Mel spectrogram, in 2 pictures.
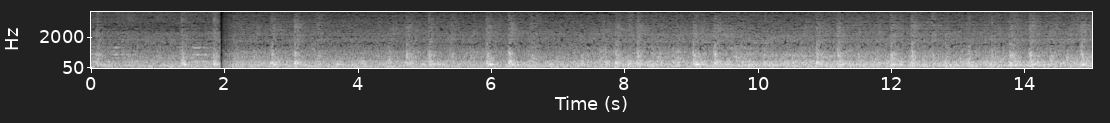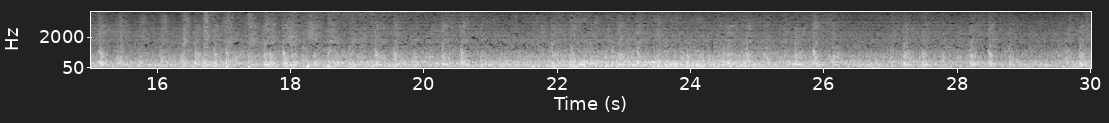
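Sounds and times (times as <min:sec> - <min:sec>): train wheels clattering over joints: 0:10.8 - 0:21.0.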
